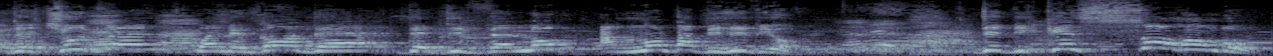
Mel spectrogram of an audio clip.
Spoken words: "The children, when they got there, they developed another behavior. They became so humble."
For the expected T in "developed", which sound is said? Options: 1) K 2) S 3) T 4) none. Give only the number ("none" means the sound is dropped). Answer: 4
